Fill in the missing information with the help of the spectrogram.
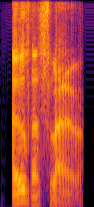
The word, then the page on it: overflow: British English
